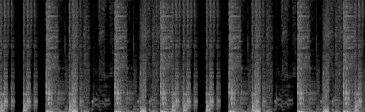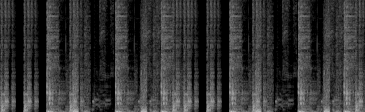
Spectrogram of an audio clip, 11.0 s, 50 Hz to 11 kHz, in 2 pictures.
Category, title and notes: Instrument samples > Percussion
This 175bpm Drum Loop is good for composing Industrial/Electronic/Ambient songs or using as soundtrack to a sci-fi/suspense/horror indie game or short film.
Samples, Dark, Loopable, Soundtrack, Packs, Drum, Weird, Industrial, Underground, Loop, Alien, Ambient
